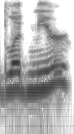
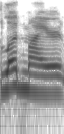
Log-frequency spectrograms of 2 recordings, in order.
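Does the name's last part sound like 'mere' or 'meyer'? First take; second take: mere; meyer. First: The last part is a single syllable, like 'mere'. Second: The last part rhymes with vampire, like 'meyer'. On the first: The speaker calls it wrong. "people pronounce it Bloodmere when they see it and that is not what that says" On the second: The speaker calls it right. "Bloodmeyer like vampire"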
